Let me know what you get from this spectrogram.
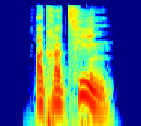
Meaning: atrazine
- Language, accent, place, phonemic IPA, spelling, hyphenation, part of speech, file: German, Germany, Berlin, /ˌatʁaˈt͡siːn/, Atrazin, Atra‧zin, noun, De-Atrazin.ogg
